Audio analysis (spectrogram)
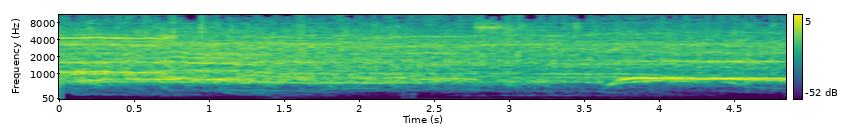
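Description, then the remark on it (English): A packed crowd at a sold-out basketball game inside the Fertitta Center roars and cheers steadily as coach Sampson gets them on their feet after a charge gives the Cougars the ball, a dense wall of noise with whoops and whistles rising through it, swelling louder at the end. “Look at Sampson fired up, getting this crowd on their feet inside the Fertitta Center.”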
